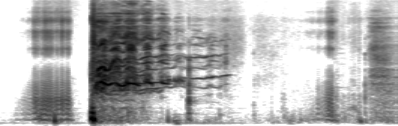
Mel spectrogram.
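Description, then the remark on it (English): A dog snores with a few raspy, wheezy breaths spaced a second or two apart, one drawn out into a whistling, whiny tone. No one talks. “Is your dog snoring.”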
